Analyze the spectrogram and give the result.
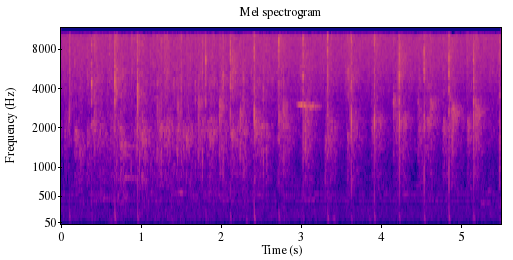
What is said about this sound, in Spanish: Los recibimos con un fuerte aplauso.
